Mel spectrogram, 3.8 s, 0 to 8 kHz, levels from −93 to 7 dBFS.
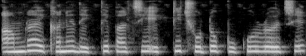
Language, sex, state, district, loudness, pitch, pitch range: Bengali, female, West Bengal, Dakshin Dinajpur, -15 LUFS, 250 Hz, 245-265 Hz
